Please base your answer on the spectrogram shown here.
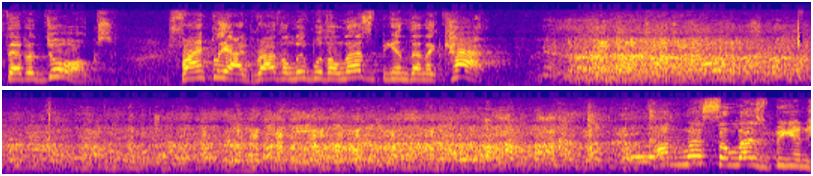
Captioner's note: laughs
